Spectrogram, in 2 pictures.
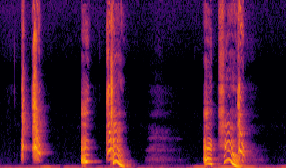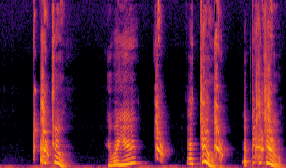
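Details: Cockatiel gives about nine short, sharp bursts, several ending in a falling squeaky 'achoo'-like whistle, over faint room hum; sneezing or sneeze-like calls.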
